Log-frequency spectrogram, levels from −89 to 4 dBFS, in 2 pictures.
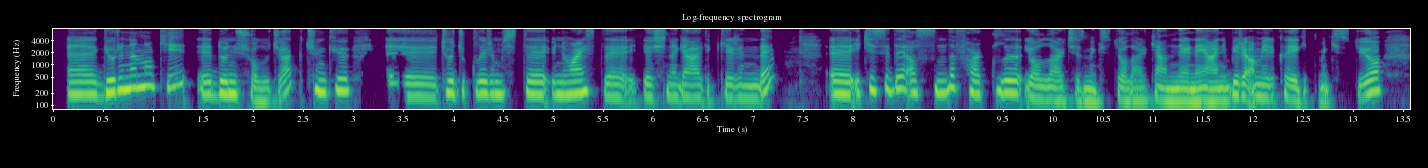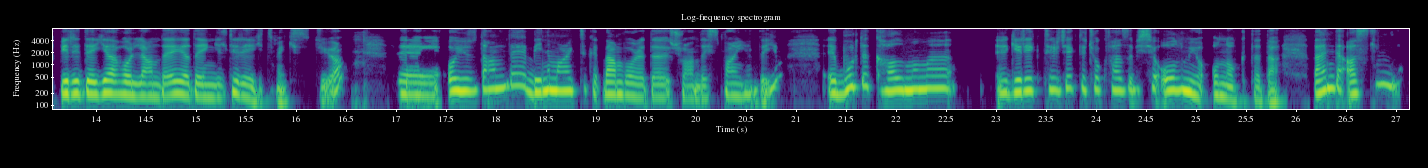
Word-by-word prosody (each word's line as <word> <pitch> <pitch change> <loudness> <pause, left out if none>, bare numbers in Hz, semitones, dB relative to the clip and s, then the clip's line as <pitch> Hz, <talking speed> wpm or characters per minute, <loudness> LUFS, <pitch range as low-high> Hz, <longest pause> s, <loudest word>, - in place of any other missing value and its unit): Eee, 190 0 +1
görünen 240 +9 +5
o 295 -1 -1
ki, 290 +4 -6
eee, 185 -1 -3
dönüş 190 -3 +3
olacak. 130 -1 -6
Çünkü, 225 -1 +2 0.6
eee, 165 -1 -3
çocuklarım, 195 -2 0
işte, 190 -1 -2
üniversite 185 - 0
yaşına 160 0 -5
geldiklerinde. 155 -1 -4 0.6
Eee, 190 0 +3
ikisi 225 +3 0
de 255 -3 0
aslında 205 +4 +1
farklı 205 -3 0
yollar 140 -3 -3
çizmek 125 -2 -3
istiyorlar 130 0 -5
kendilerine. 125 -2 +1
Yani, 130 0 0
biri 170 -2 +1
Amerika'ya 155 -1 -2
gitmek 120 -1 -7
istiyor. 195 - -1 0.4
Biri 195 0 +5
de 200 - +6
ya 190 0 +4
Hollanda'ya 175 0 +1
ya 180 -2 +1
da 175 - +1
İngiltere'ye 160 0 -2
gitmek 120 0 -8
istiyor. - - -5 0.6
Eee, 180 -2 +1 0.3
o 225 - +7
yüzden 245 +5 +4
de 305 -2 -3
benim 230 +2 +8
artık, 230 +1 +1
ben 190 0 +3
bu 180 - -3
arada, 160 0 -5
şu - - -9
anda, 150 - -5
İspanya'dayım. 180 - -5 0.5
Eee, 195 -1 +2
burada 285 +3 +2
kalmamı, 250 +3 +4 0.5
eee, 205 - +1
gerektirecek 230 +5 0
de - - 0
çok 235 0 -6
fazla 235 -1 -1
bir - - -10
şey 255 +2 -4
olmuyor, 225 -4 +5
o 175 -2 -1
noktada. 125 -3 -5 0.3
Ben 230 +7 +5
de 250 - -2
aslında 295 - -2
190 Hz, 145 wpm, -19 LUFS, 160-230 Hz, 0.6 s, benim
